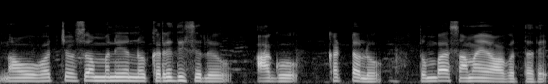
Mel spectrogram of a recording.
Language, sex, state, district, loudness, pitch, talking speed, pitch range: Kannada, male, Karnataka, Dharwad, -17 LUFS, 155 Hz, 100 wpm, 145-170 Hz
